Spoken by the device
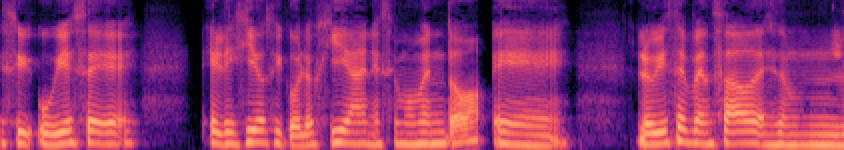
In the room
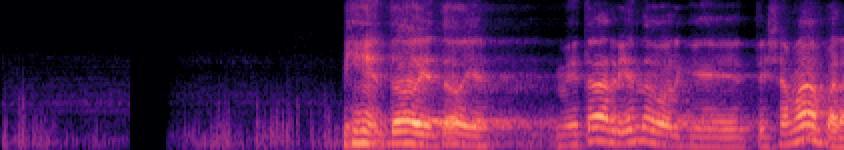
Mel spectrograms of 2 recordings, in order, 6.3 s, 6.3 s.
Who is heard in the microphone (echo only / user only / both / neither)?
user only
